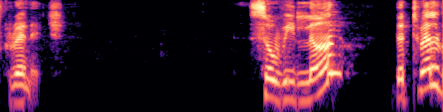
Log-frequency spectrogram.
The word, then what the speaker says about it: Greenwich: we say Greenwich meantime it is written as green witch pronounced as grenage so we learn the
